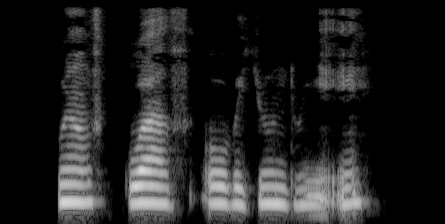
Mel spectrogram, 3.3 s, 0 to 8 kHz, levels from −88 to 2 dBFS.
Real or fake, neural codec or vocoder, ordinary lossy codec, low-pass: real; none; MP3, 48 kbps; 7.2 kHz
